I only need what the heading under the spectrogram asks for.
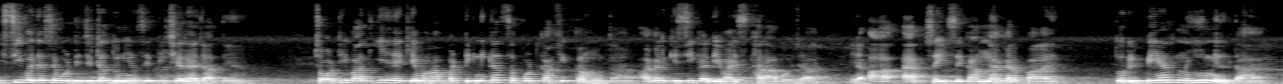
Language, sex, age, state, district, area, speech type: Urdu, male, 18-30, Bihar, Darbhanga, rural, spontaneous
